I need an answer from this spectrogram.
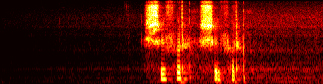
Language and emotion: Russian, neutral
